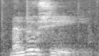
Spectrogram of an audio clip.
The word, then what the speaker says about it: minutiae: Minutiae, spelled M-I-N-U-T-I-A-E, meaning trivial details.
